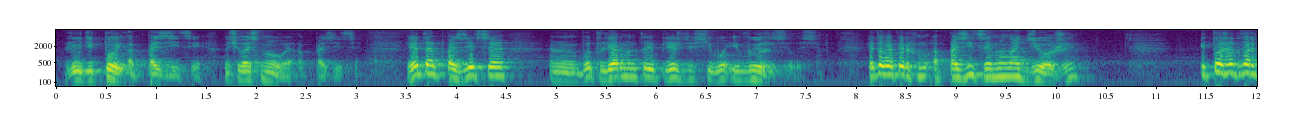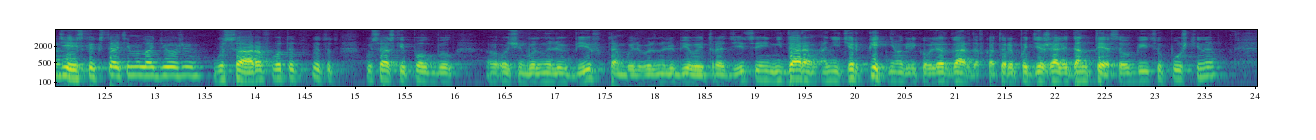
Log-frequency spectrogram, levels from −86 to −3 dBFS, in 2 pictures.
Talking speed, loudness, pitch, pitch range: 120 wpm, -19 LUFS, 135 Hz, 115-170 Hz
